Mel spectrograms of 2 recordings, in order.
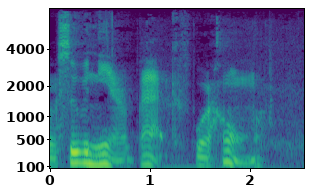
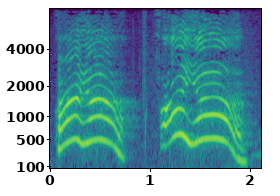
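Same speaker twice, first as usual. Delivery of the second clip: panicked shout; 9 dB louder than usual. Real, not acted. Character caught on fire.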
